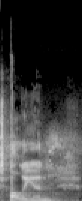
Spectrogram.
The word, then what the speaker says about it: Tullian: name is tulan uh it's a mouthful um the is after my maternal grandfather my mom's dad uh tulan it's pronounced tulan uh is after the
